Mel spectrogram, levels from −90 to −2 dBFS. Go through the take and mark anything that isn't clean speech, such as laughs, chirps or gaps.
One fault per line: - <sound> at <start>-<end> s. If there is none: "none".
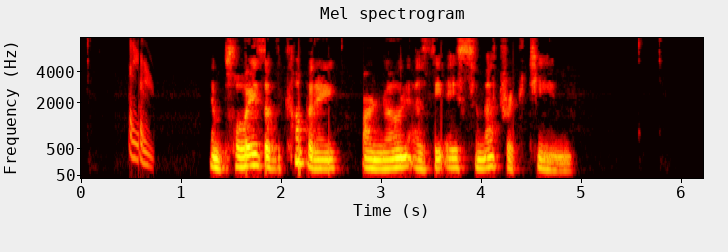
- chirp at 0.5-0.8 s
